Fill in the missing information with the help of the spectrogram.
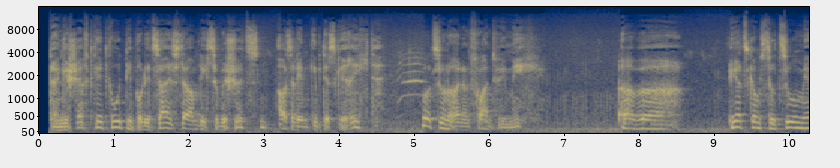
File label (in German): Synchron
